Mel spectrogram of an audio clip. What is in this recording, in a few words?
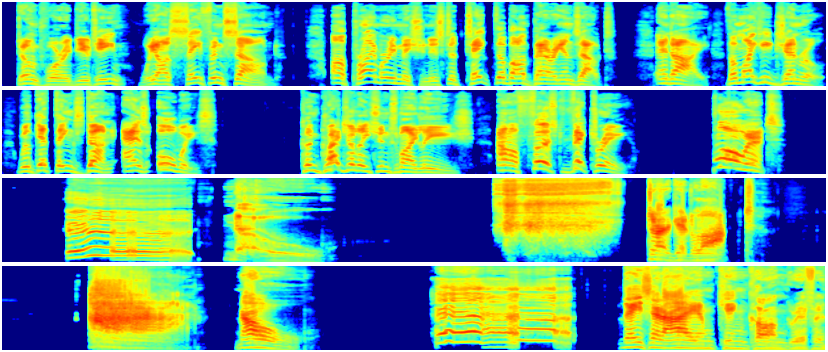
english canadian video games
